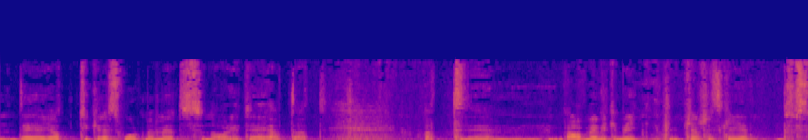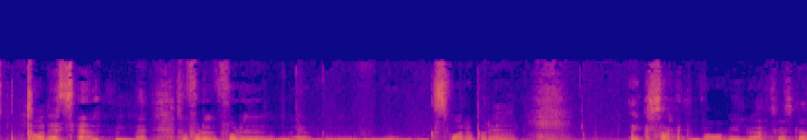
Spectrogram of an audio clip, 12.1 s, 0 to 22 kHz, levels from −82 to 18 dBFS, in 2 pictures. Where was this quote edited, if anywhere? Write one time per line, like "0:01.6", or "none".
none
